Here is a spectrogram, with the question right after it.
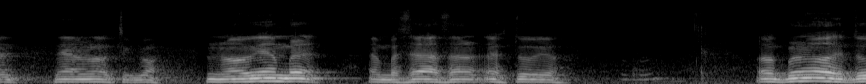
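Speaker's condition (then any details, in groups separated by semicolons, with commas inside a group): Amyotrophic lateral sclerosis; diagnosed one to two months earlier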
